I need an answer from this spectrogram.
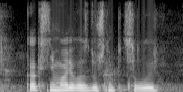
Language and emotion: Russian, neutral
